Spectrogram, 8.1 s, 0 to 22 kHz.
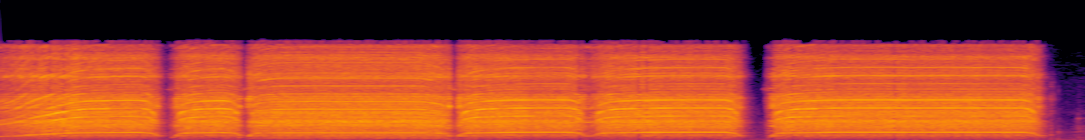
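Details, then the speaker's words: Red Cat 550 brushed RC motor, after cleaning and lubricating the ends to cure squealing: clean whine climbing quickly and holding steady on each throttle burst, then dropping off, no squeal; healthy motor. "sounds healthy and ready to run"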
